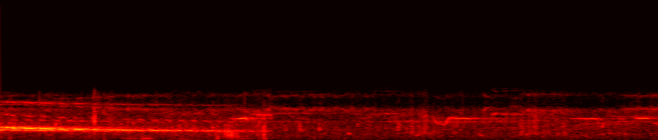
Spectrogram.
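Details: Ruddy kingfisher calling: a loud, descending trilled call that slides steadily down in pitch over about one second, then fades. Faint rural background noise follows.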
